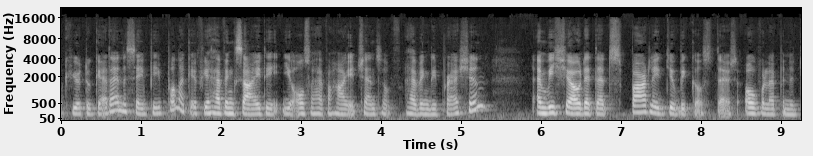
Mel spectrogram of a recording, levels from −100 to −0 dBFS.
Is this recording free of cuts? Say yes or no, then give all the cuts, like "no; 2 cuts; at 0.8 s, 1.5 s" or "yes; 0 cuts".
yes; 0 cuts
